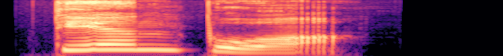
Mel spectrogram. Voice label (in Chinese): "颠簸", Chinese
